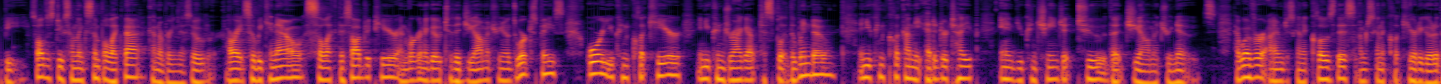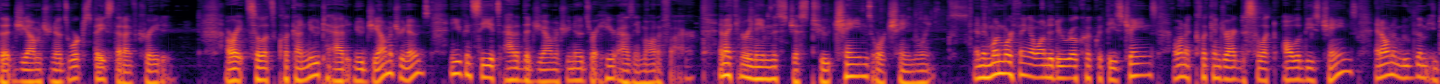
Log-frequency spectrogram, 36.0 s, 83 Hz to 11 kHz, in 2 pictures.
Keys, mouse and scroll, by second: 0.0-2.1 typing, 0.2 click, 0.4 click, 1.0 Tab, 1.6-3.9 middle drag, 1.7-2.1 drag, 2.1-2.8 scroll up 1, 3.7 right drag, 8.5-9.9 drag, 10.8 click, 13.9 drag, 16.4 click, 18.1 click, 19.2-20.4 scroll up 2, 19.9 shift+middle click, 21.8 click, 23.9 click, 26.4 click, 27.1-30.4 typing, 30.1-32.1 shift+scroll up 2, 31.8-32.7 shift+middle drag, 32.7-33.9 drag, 34.6 shift+middle drag, 34.7-35.5 shift+scroll up 1, 35.0-35.4 middle drag, 35.6 middle click.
